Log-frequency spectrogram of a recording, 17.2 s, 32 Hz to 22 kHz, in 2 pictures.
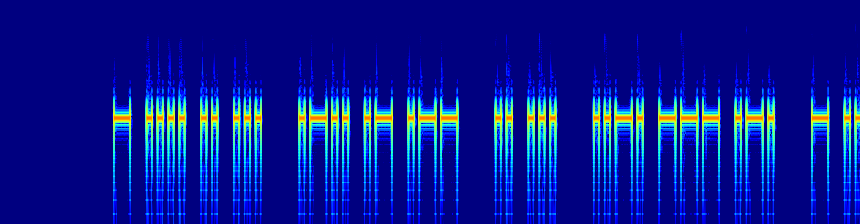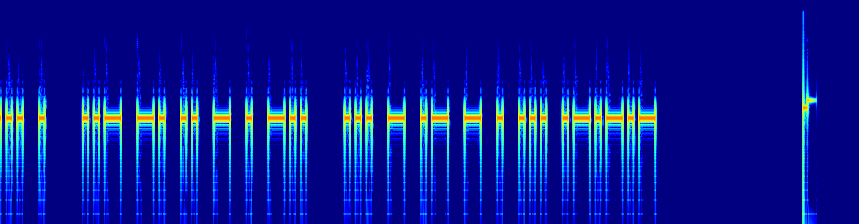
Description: Morse code, heard as a keyed tone, about 22 wpm, 700 Hz. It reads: THIS LAW IS FOR THE UNITED STATES.
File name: practice / 22wpm / Sentences with 4-Word Phrases - 22wpm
